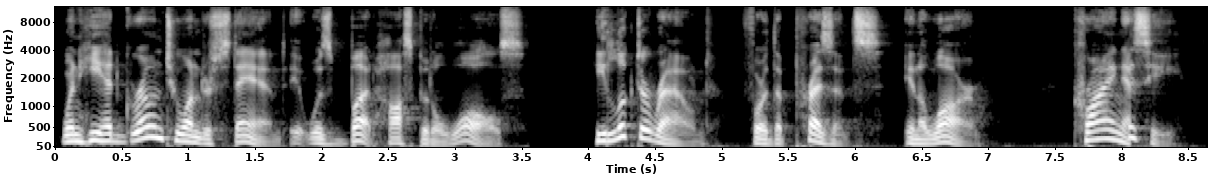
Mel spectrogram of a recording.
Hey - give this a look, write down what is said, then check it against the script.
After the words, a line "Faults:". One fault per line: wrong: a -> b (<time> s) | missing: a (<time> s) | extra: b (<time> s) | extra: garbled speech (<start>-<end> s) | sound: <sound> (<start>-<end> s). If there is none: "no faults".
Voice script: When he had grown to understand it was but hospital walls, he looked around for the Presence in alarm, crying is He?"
When he had grown to understand it was but hospital walls, he looked around for the Presence in alarm, crying is He?"
Faults:
no faults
